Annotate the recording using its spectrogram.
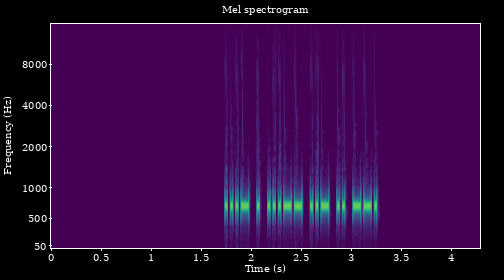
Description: Morse code, heard as a keyed tone, about 46 wpm, 700 Hz. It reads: VE3UIG
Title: DXCC-100 Call Signs - 6 Characters - 45wpm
